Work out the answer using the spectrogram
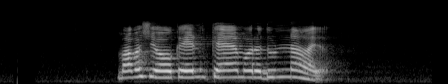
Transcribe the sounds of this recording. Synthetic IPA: maʋəʃoːkəjenkæːmoɾəd̪unːaɦajə̰

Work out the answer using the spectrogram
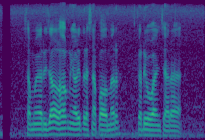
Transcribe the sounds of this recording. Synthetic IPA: samuɛlrid͡ʒalalɔɦɔk̚niŋalit̪ɾɛsnapɔlmər | kɨrdiwawaɲt͡ʃaɾa

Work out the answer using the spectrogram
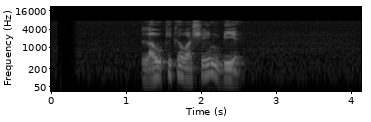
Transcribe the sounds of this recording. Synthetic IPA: lawkikəʋaʂejenbijə

